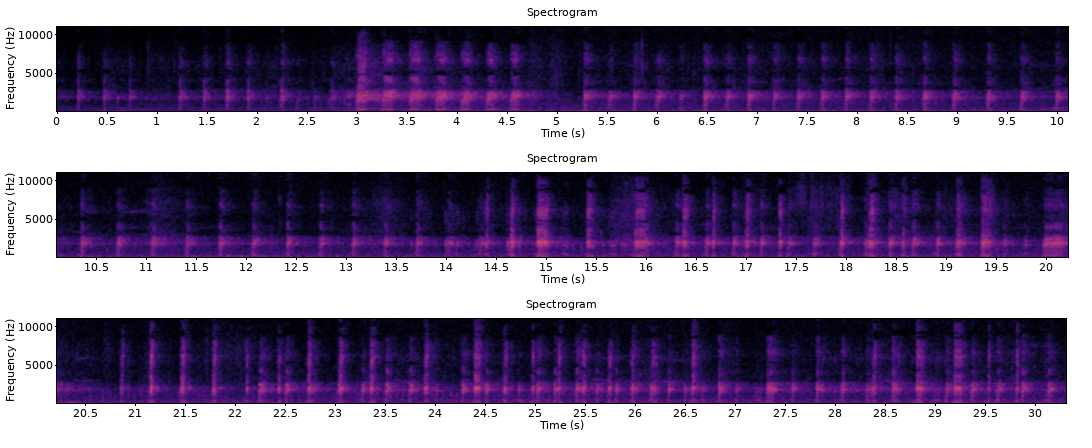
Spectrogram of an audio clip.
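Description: Duck quacking in a long, rapid, continuous run of about four quacks a second, loudest a few seconds in.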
